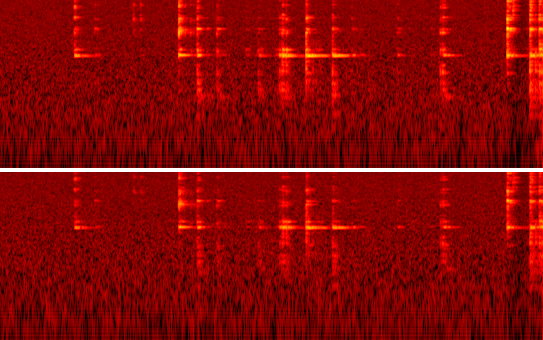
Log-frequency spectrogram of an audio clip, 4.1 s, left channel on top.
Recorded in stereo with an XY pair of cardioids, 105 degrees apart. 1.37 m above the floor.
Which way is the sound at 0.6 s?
50° left.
